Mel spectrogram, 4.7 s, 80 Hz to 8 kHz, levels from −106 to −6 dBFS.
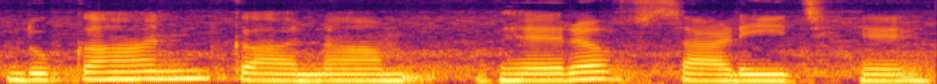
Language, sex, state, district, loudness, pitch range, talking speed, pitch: Hindi, female, Rajasthan, Barmer, -13 LUFS, 175-210 Hz, 75 wpm, 180 Hz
